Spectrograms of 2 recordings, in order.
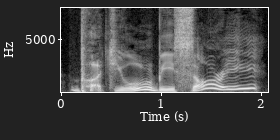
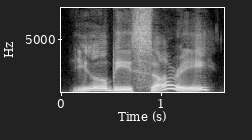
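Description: First: High, slow fox warning; sly fox. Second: High, slow cat echo. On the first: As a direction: warn slyly, drawn out. Fox warns. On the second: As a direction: parrot the fox like a cat. Cat echoes the fox. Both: Acted.

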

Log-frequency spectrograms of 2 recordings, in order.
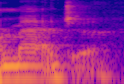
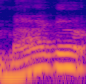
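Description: First: Maga with a soft g, like a j; maga, second take, g turned into a j sound; soft-g pronunciation. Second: Maga with a hard g, as in "gap"; maga, first take, g kept hard; hard-g pronunciation. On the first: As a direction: say maga as MADGE-uh. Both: Shown as a demonstration. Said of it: "I really don't know how to say it".

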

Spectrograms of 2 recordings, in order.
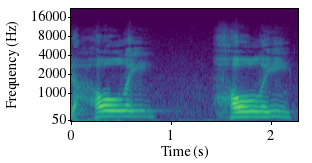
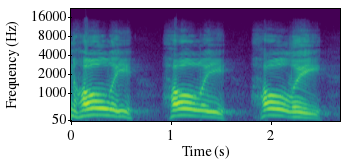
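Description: First: Hushed reverent "holy". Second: Proclaimed loud. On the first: Quiet opening of the hymn. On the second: Preacher voicing the angels' hymn to the congregation, ringing proclamation. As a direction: ring out each "holy" louder, falling at the end. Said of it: "They sing". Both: Shown as a demonstration.

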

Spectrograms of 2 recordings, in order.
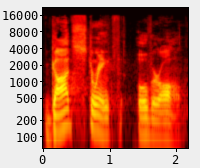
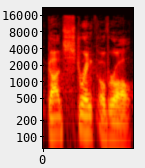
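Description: First: Slow, weighty, stress on God's; slow emphasis. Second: Said in the usual way. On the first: Shown as a demonstration. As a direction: lay each word down slowly, God's first.

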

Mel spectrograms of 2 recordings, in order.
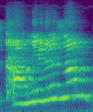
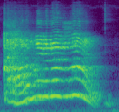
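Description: First: Much higher and louder, rising Communism?; incredulous shout. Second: Even higher, slow, falling Communism?; berserk repeat. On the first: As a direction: fling out Communism? in disbelief. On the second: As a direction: drag out Communism? with a falling outraged tone. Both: Retold or imitated. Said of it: "I went berserk".

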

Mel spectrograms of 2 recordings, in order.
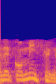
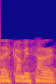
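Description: First: «decomisen», sin s antes de la c y con o; palabra corregida. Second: «descamisar», con s antes de la c y a tónica final; palabra equivocada. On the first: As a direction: di «decomisen» como corrección: de-co-mi-sen. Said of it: "No le van a descamisar". («decomisen», acento en «mi») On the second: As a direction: di «descamisar» como el error que corriges. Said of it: "que le decomisen el drum". («descamisar», des-ca-mi-sar) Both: Shown as a demonstration.

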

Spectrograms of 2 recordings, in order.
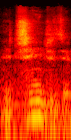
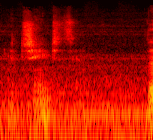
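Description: First: Said in the usual way. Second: Slow ominous whisper. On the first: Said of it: "repeated as a whisper". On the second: Acted. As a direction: breathe it out slowly. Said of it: "whispered repeat".

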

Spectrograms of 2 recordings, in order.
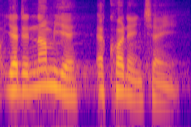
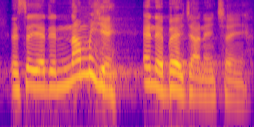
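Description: First: Said in the usual way. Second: Louder, nam stressed hard; emphatic repeat. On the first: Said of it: "repeated key phrase". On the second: Shown as a demonstration. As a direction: hammer nam home to the congregation. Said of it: "climactic repeat of phrase".

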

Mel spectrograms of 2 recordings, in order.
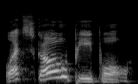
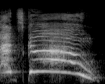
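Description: First: High, loud mom impression; imitated mom rallying. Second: Put-on very high, loud child's hype yell; imitated little kid shout. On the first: Imitating his mom's hype voice memo, rallying mom. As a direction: call it out high, then drop on the last word. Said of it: "it's, like, his mom going". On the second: Imitating a seven-year-old's voice memo, kid's shout. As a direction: shriek it like a hyped-up small kid. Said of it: "his kid just going".

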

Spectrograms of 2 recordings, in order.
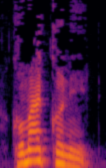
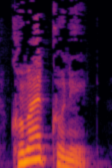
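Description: First: A high, louder call for help from the yard; cry for help. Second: High, louder call, a touch far off; cry for help again. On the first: A voice in the yard calls for help, shouting. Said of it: "صدایی در حیاط پیچید". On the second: The same voice in the yard cries out again, shouting. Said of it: "دوباره این صدا بلند شد". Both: A narrator's reading.

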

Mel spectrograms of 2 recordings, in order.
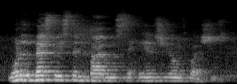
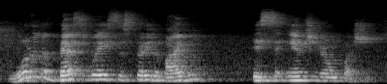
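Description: First: Brisk, lower-pitched run-through without a pause; quick repeat. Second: Measured emphasis. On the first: Preacher repeating a study tip to the congregation, quick and lower. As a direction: rattle the point off in one breath. Same point repeated faster. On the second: Preacher giving the congregation a study tip, measured and emphatic. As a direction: lay the point out in two unhurried parts. Key point stated, then repeated. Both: Shown as a demonstration.

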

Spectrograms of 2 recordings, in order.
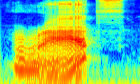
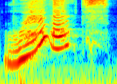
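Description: First: Low grunted pig question; low, gruff pig voice; grunting. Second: Very high, loud little bunny squeal; squeaky bunny surprise; excited squeal. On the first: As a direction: grunt it in disbelief. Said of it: "grunted Walter". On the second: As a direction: squeal it as a delighted question. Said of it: "squealed the bunnies". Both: A narrator's reading.

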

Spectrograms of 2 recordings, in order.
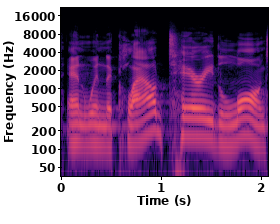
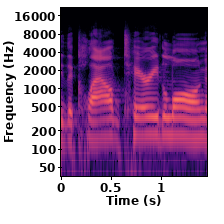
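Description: First: Said in the usual way. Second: Long leaned on, louder and higher; stress on long. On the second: Shown as a demonstration. Preacher pressing the point on the congregation, stressing long. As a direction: lean hard on the word long. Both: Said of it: "see, the cloud tarried long".

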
